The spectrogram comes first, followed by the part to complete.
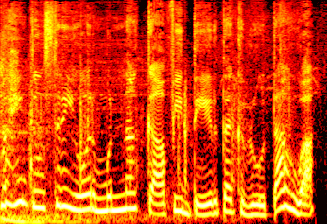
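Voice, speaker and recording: A woman narrating an animated story in a steady storytelling manner. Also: on the high side, a little slow.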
